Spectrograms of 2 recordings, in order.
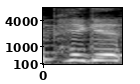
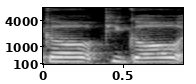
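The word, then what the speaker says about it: Piggot: It seems like it's probably pigot in English and pig piggo in French, but you know, we could call her Pigo.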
